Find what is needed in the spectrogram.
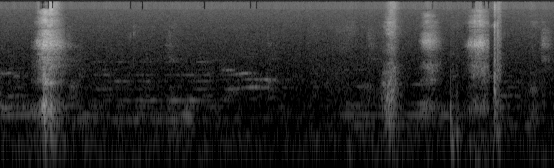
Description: just a quick induced sneezing fit into a tissue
